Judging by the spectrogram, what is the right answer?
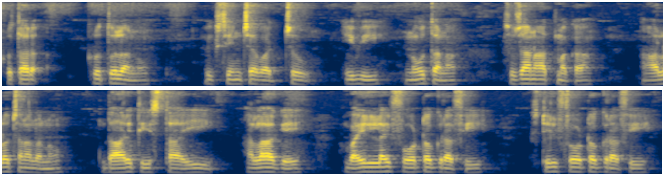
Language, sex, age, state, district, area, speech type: Telugu, male, 18-30, Andhra Pradesh, Sri Satya Sai, urban, spontaneous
